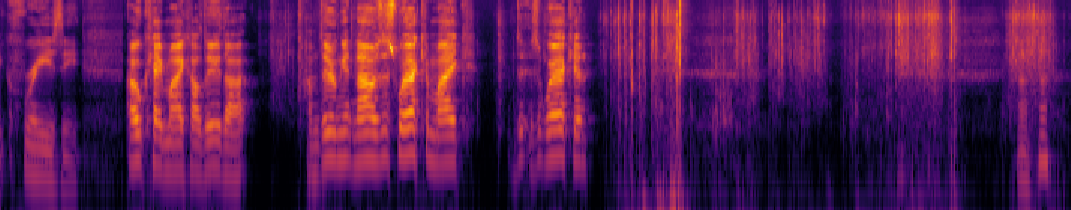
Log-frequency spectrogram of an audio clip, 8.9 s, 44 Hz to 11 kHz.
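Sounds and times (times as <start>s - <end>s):
speech: 0.0s - 5.2s, 8.5s - 8.9s
paper pages being turned: 2.2s - 8.9s.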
